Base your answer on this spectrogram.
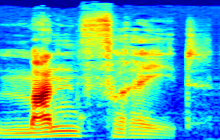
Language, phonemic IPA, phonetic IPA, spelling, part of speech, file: German, /ˈma(ː)nˌfʁeːd/, [ˈma(ː)nˌfʁ̥eːt], Manfred, proper noun, De-Manfred.ogg
- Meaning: a male given name from Old High German, popular in the 20th century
